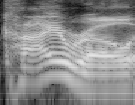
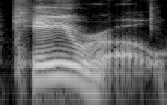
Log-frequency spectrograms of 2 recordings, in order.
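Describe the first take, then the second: First: It is not pronounced like the syrup name. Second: It is pronounced like the syrup name Karo. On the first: This is the outsider pronunciation. "or instead of Cairo" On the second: This is the local pronunciation. "it's pronounced like the syrup"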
